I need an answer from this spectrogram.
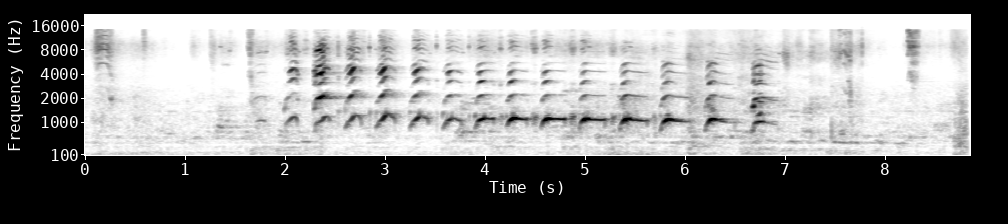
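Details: French Mastiff puppy in India; a quick series of about fourteen high, rising whining yelps, each under half a second, loudest in the middle, with quiet before and after.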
